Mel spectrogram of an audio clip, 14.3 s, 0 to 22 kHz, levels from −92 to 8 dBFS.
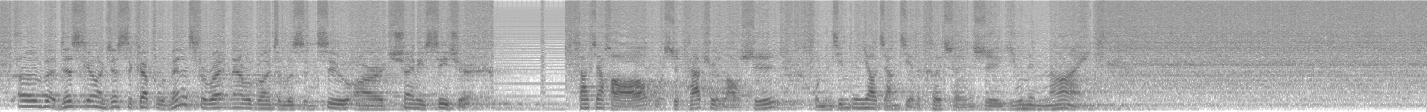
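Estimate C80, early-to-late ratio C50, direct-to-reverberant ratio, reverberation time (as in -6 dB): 14.0 dB, 13.0 dB, 4.5 dB, 2.6 s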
